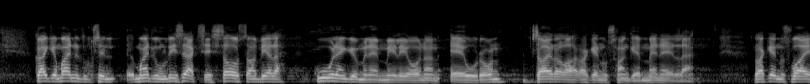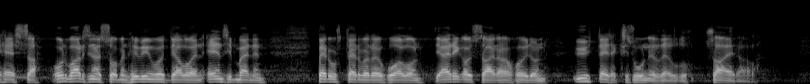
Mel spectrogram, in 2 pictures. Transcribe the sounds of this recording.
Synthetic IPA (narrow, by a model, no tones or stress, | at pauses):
kɑikemɑinit̪uksemɑinet̪ulisæksisɑlosːɑonʋielæ | kuːɾeŋkymːenemmilioːnɑneuronsɑirɑːlɑrɑkenːushɑŋkemmenelːæ̰ːn | rɑkenːusʋɑiheːsːɑonʋɑrsinɑissuɑmenhyʋiʋʋoint̪iɑlojenensimːæinen | perust̪erʋeɾehuɑlonjɑeɾikoissɑirɑːlɑho̞jdonyht̪eiseksisuːnːit̪elt̪usɑirɑ̰ːlɑ̰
